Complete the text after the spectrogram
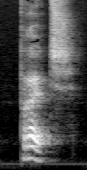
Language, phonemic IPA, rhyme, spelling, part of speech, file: Dutch, /prøːts/, -øːts, preuts, adjective, Nl-preuts.ogg
- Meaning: 1. prudish, exaggeratedly proper, modest 2. proud, haughty 3. bold, daring; courageous 4. vivid, lively, fiery, elated 5. unchaste, immodest 6. noble, righteous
